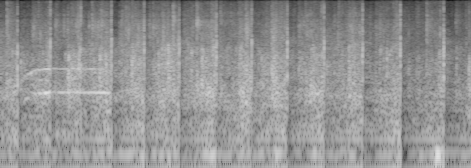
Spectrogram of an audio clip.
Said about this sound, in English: Let's get another loud round of applause for everybody who's been performing up till now, please.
